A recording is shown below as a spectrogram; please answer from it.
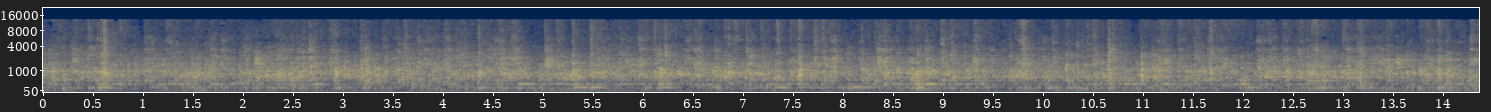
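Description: Cat eating close to the microphone: an irregular run of small chewing clicks and smacks over a faint steady hum.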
